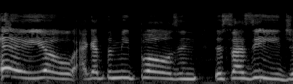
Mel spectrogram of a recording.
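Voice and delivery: Italian-American street caricature. Acted. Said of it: "what an Italian person act like".

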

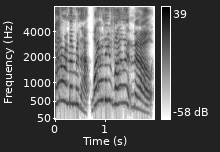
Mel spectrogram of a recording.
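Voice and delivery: very high-pitched mock wail; baffled mom. Luca's mom asking about the fighting boys, baffled. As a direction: re-enact an exasperated, baffled mom.

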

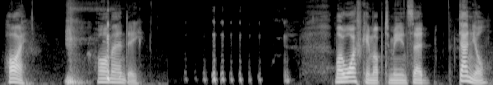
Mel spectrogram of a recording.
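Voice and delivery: put-on Australian-style accent, measured and deliberate; mock meditation-app host with an Australian accent; Andy from Headspace. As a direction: tell the joke in a put-on Australian accent, with long pauses. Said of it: "your Andy voice from Headspace".

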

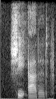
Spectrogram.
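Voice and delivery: ordinary delivery

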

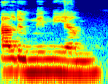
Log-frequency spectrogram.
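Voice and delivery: put-on lightly done Serbian accent; aluminium in a heavy Serbian accent, soft. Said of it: "in, like, a heavy Serbian accent".

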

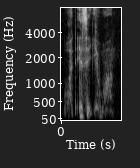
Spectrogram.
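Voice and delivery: soft whispered hiss; quiet hiss. Acted. Julia to Syl who holds her baby, hissing quietly. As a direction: hiss it under your breath. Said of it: "quietly hissed".

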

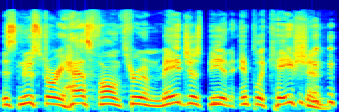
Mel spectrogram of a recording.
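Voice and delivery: high-pitched live street report parody; mock field reporter. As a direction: report breaking news live from the scene. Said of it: "[name]'s on the street corner at the location".

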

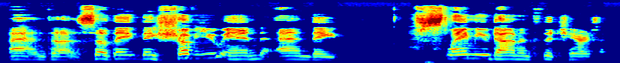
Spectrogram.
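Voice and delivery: ordinary delivery

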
